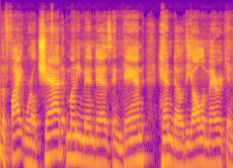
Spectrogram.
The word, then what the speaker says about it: Mendes: is like even the guy said it right mendes they had they said hendo is one of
